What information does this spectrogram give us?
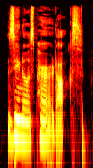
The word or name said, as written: Zeno's paradox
